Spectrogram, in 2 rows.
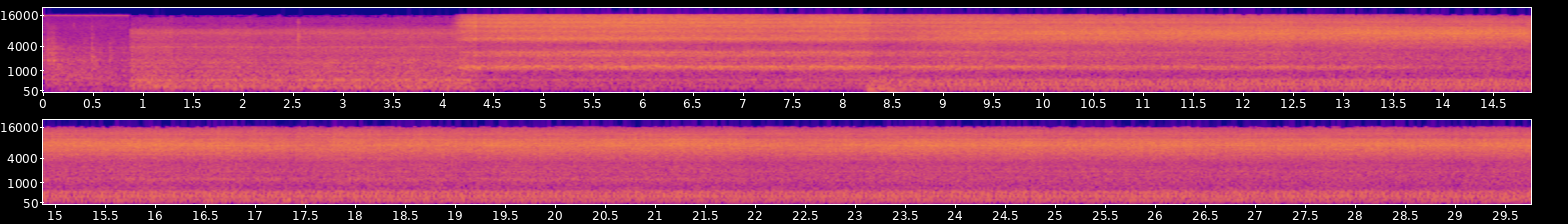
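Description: EF64 1000-series electric locomotive standing with its auxiliary machinery running: a steady mechanical hum with whining tones. The tones shift about four seconds in, and at about eight seconds a thump is followed by a deeper, steady hum as more machinery starts up.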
